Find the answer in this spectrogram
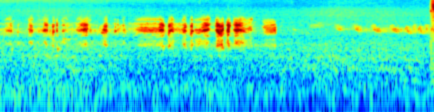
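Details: A male capercaillie in Serbian forest giving his mating call to woo hens, high in a tree: bursts of dry clicks and high scraping, gurgling notes over about three seconds, then softer calls fading out.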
